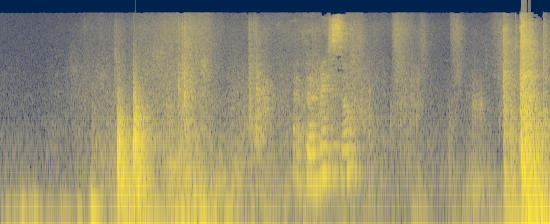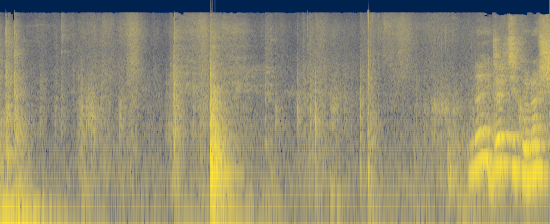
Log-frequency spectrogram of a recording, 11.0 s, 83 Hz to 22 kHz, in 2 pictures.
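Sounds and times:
door shutting with heavy thud: 5.0s - 6.0s.

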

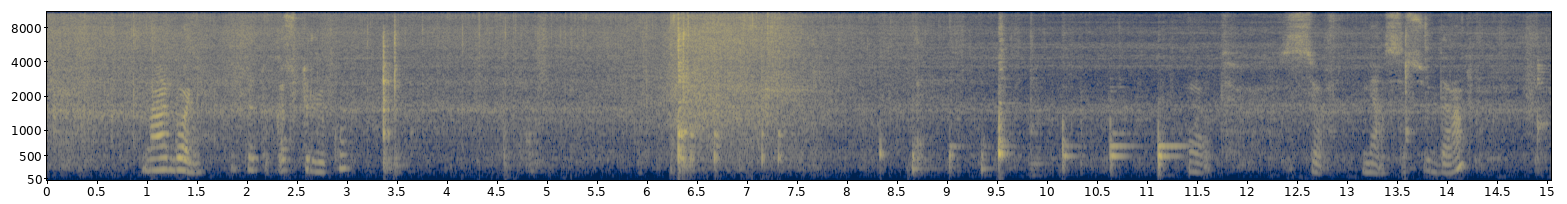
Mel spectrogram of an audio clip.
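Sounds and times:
meat sizzling in a frying pan: 0.0s - 15.0s
pan clinking and scraping on pot: 6.3s - 7.5s.

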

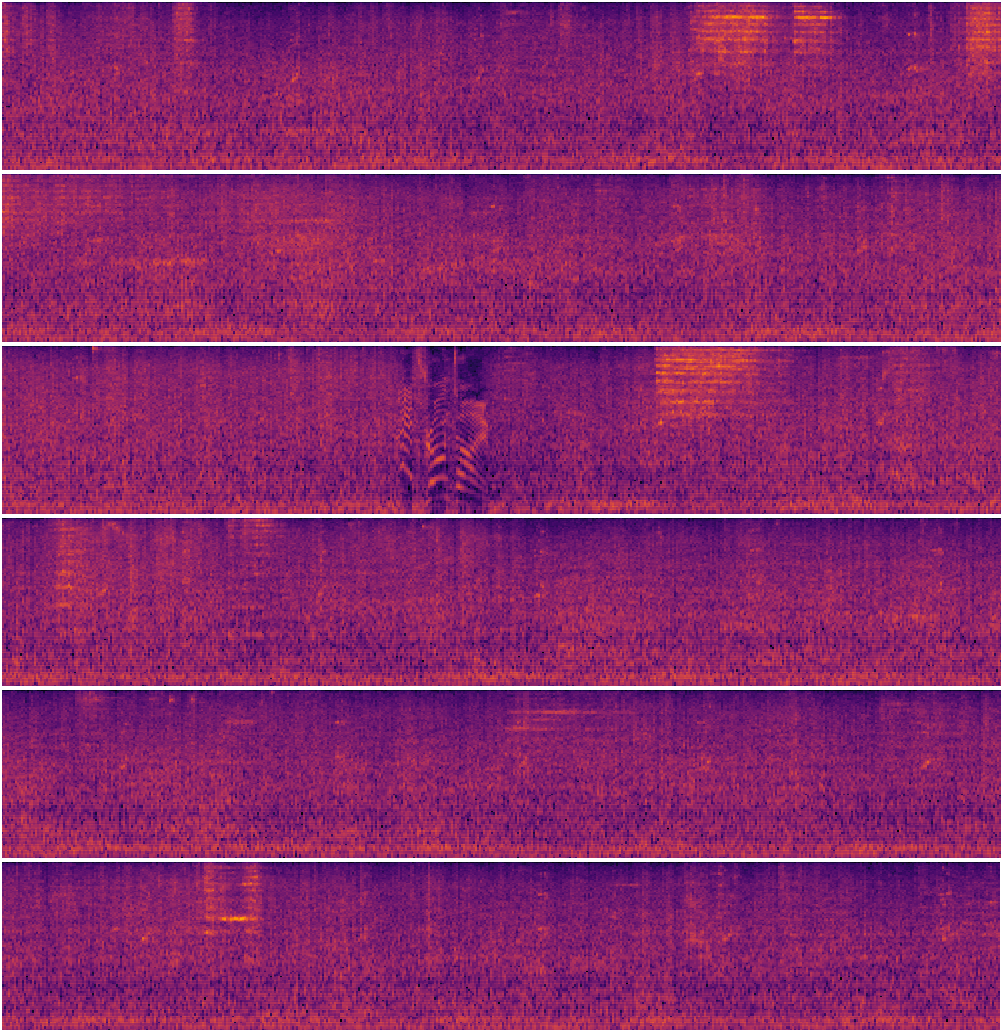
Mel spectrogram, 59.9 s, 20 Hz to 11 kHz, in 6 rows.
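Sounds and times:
train wheels rumbling on rail: 0.0s - 59.9s
high wheel squeals: 51.3s - 52.6s.

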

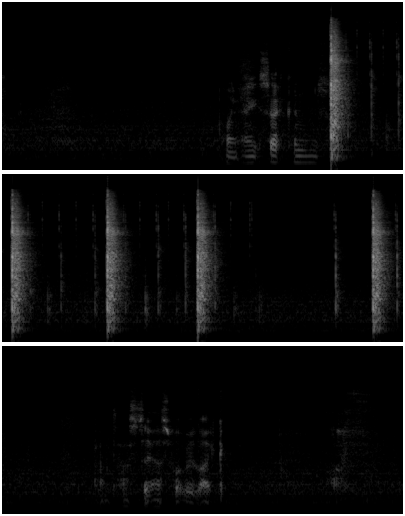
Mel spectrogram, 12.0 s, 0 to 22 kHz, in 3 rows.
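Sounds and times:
faint mechanical clicks: 3.5s - 6.6s.

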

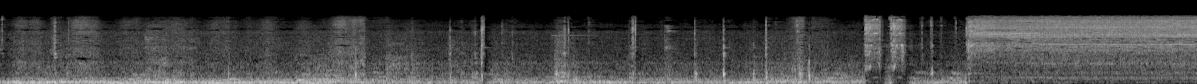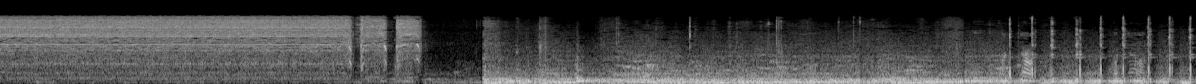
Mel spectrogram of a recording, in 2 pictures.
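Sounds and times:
electric drill boring into metal: 9.7s - 16.2s
wrench clicking and knocking: 22.0s - 23.9s.

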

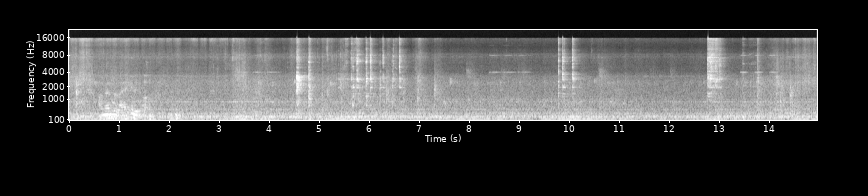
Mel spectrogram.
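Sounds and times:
steady low hum: 0.0s - 13.8s
metal spoon clinking on dishware: 9.8s - 10.2s, 12.8s - 13.2s.

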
